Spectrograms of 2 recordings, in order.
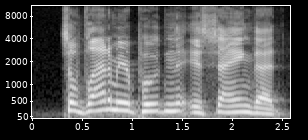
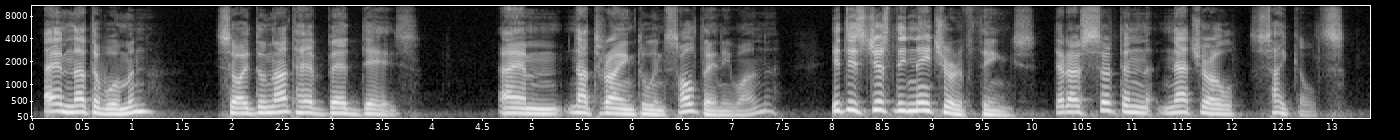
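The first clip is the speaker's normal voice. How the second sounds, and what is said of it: Deliberately bad Russian accent impression. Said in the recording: “I'm going to use my best Vladimir Putin bad accent”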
